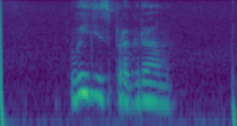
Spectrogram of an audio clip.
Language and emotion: Russian, angry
